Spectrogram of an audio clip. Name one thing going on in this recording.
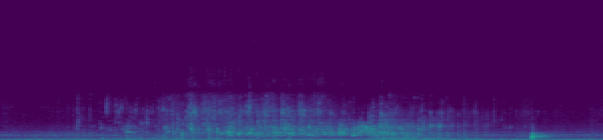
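Milk pours from a carton and splashes into a sink.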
